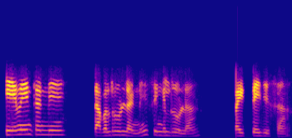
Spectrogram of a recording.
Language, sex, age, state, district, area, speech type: Telugu, female, 60+, Andhra Pradesh, Eluru, urban, conversation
